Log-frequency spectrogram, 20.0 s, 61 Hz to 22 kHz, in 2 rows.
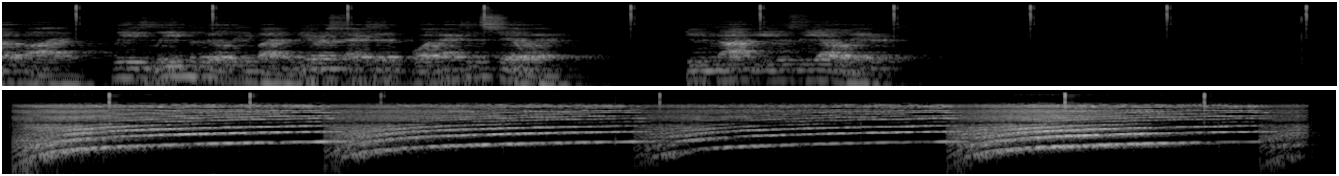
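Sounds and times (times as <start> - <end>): fire alarm whoop tone: 10.1 - 19.9.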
